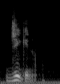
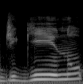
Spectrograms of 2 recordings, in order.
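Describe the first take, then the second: First: No vowel follows the g. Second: An extra i vowel follows the g. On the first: The speaker calls it right. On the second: The speaker calls it wrong.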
